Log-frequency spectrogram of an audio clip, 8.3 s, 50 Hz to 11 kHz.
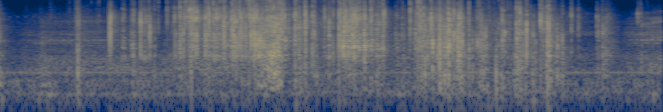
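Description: A foil-wrapped pack of 2012-13 Upper Deck SP Game Used hockey cards being torn open and its wrapper crinkled by hand. The dense crackling starts about two seconds in and dies away near the end.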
